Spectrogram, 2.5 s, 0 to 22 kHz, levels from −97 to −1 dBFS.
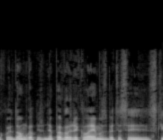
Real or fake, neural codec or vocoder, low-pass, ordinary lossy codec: real; none; 14.4 kHz; MP3, 64 kbps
